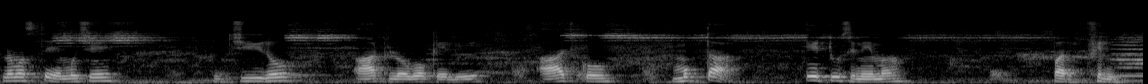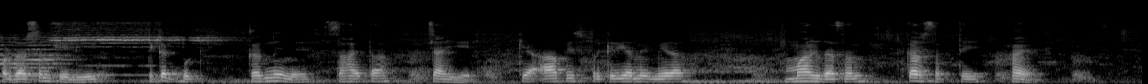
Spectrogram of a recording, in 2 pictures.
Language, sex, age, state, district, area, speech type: Hindi, male, 45-60, Uttar Pradesh, Ayodhya, rural, read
